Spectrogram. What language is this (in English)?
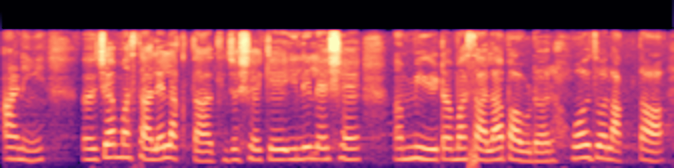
Konkani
